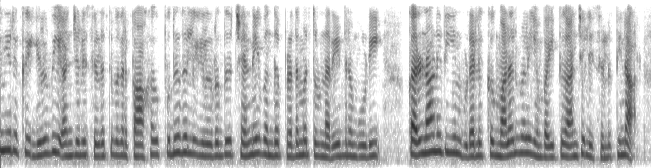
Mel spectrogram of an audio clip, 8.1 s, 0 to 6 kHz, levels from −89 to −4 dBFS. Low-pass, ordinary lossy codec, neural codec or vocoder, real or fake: 5.4 kHz; none; vocoder, 22.05 kHz, 80 mel bands, HiFi-GAN; fake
